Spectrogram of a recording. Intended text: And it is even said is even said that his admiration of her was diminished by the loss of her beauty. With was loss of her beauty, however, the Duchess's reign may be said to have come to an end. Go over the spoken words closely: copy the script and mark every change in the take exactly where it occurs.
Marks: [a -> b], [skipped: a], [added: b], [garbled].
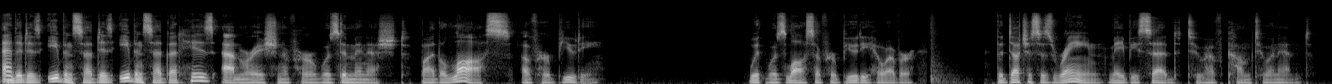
And it is even said is even said that his admiration of her was diminished by the loss of her beauty. With was loss of her beauty, however, the Duchess's reign may be said to have come to an end.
